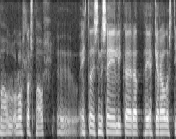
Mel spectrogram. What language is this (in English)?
Icelandic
